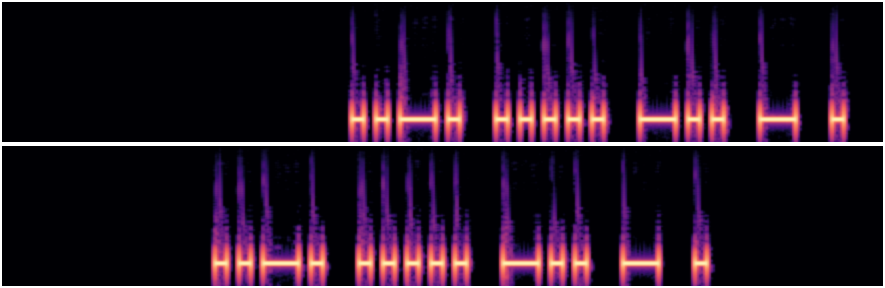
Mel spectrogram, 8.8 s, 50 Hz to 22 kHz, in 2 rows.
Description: Morse code, heard as a keyed tone, about 21 wpm, 700 Hz. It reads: F5DTE F5DTE
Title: DXCC-100 Call Signs - 5 Characters - Repeated 2x - 20wpm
